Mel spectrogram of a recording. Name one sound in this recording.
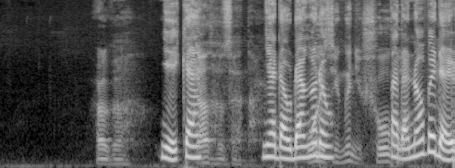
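A young man speaks loudly and firmly, close by.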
